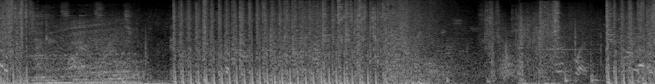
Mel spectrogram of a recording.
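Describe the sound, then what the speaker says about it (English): Sustained automatic gunfire in a battle royale shooter, long rapid bursts of an SMG-style weapon with brief pauses, loud and close, with a voice talking between volleys. "Taking fire, friends."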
